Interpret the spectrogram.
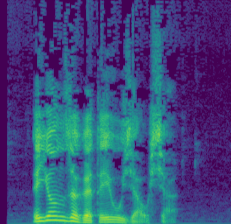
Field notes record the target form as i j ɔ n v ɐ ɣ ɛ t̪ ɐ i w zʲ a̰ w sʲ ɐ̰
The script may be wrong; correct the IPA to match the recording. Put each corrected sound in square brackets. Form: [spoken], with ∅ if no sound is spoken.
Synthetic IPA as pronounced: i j ɔ n [z] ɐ ɣ ɛ t̪ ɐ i w zʲ a̰ w sʲ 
